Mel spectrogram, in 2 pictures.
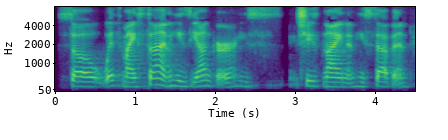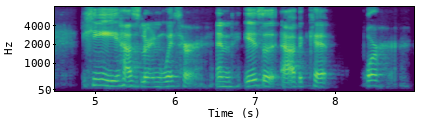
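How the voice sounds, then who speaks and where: Husky-voiced earnest mother. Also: on the low side, slow pace, low-quality recording. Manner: earnest and emotional, quoting others in lively voices. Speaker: guest, parent of a child with food allergies. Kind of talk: casual interview talk.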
